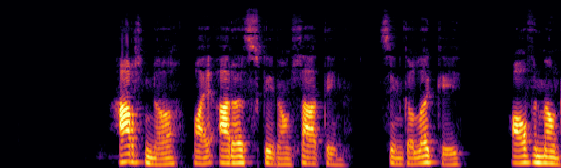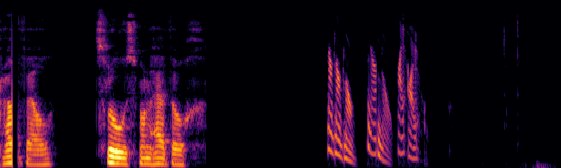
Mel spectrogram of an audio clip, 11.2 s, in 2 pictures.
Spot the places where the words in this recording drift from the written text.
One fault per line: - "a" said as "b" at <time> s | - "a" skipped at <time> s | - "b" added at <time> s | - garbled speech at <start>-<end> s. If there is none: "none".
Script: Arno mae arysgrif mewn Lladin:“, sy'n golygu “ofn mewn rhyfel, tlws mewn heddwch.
none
